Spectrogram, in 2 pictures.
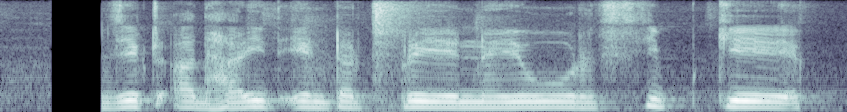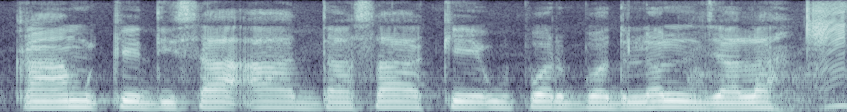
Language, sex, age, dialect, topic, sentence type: Bhojpuri, male, 18-24, Southern / Standard, banking, statement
